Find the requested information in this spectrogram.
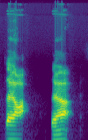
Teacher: Ta daripada antara gigi ta tu dekat sini, antara gigi kacip dengan gusi, tengah-tengah betul ta itu. Kita gabung dengan ain yang tengah, bunyinya ta, ta, dot, du, moncong sedikit baris depan.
